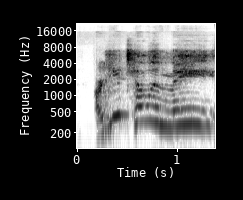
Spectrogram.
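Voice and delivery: put-on very high-pitched southern US accent. Mid-argument, suddenly slipping into a southern accent. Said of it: "I just started talking in a southern accent".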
